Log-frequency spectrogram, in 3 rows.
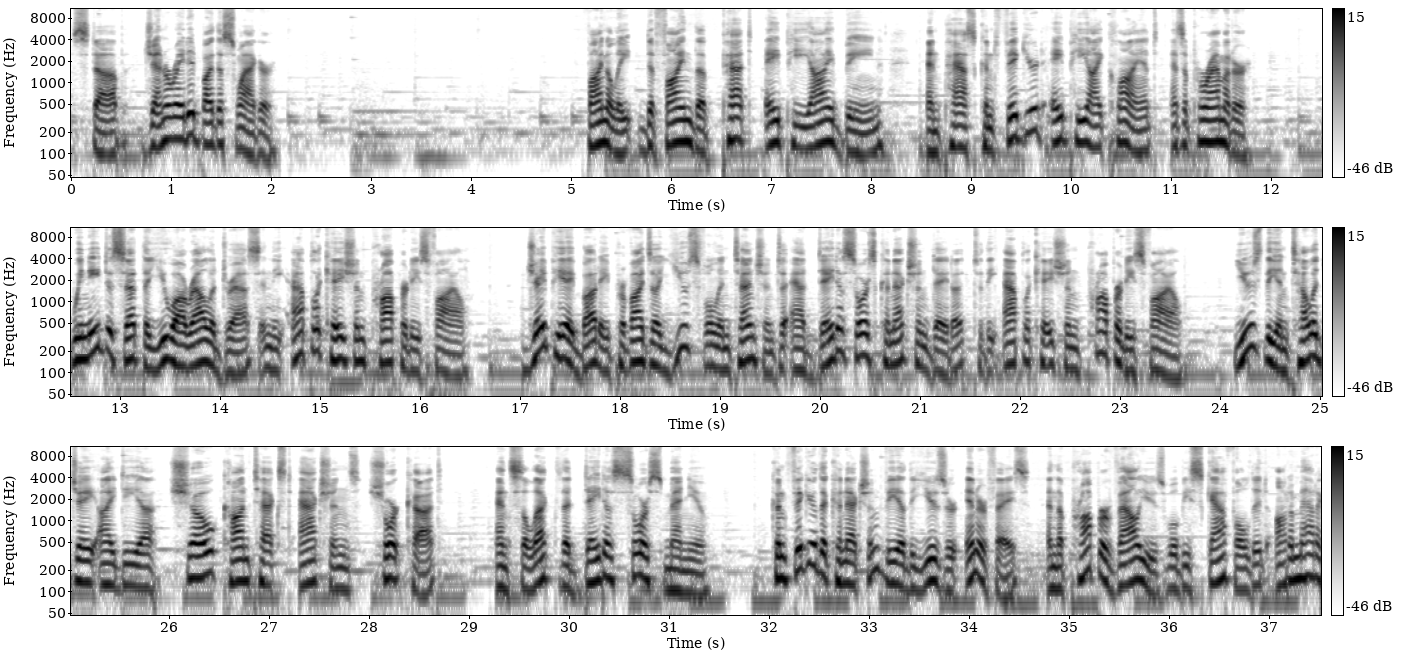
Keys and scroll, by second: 0.8 Return, 3.0 Return, 24.0 alt+Return, 33.5 super+a.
